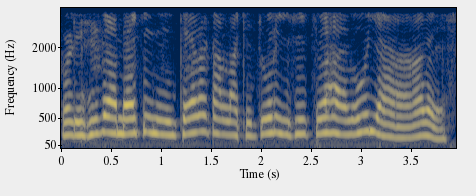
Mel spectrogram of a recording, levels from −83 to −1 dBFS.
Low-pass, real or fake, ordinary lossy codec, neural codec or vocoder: 3.6 kHz; fake; none; vocoder, 22.05 kHz, 80 mel bands, WaveNeXt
